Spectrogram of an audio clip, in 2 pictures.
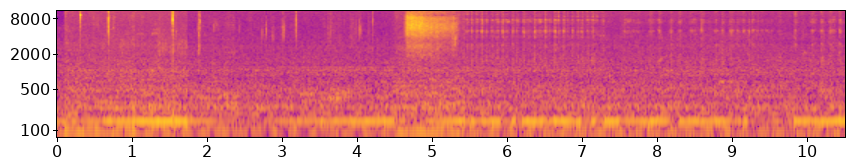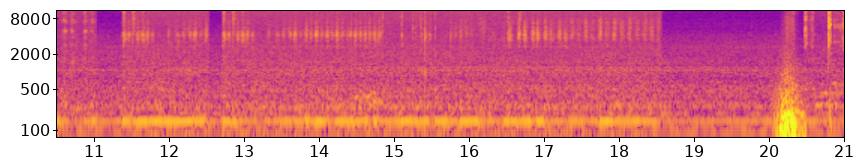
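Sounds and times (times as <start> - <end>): tools scratching circuit board: 5.6 - 11.0.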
